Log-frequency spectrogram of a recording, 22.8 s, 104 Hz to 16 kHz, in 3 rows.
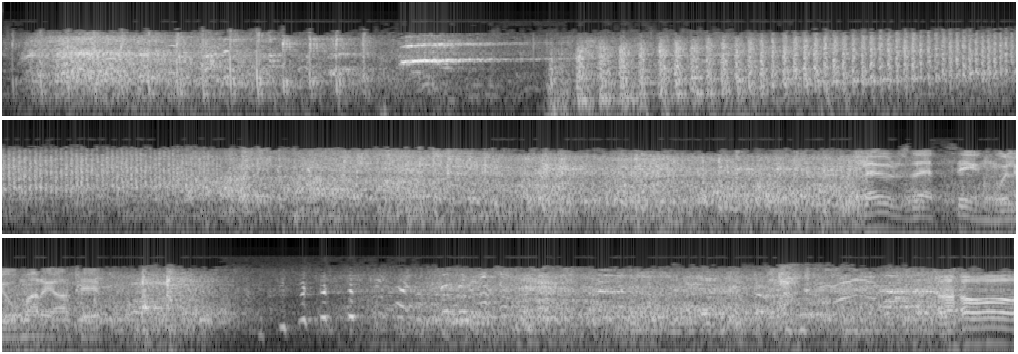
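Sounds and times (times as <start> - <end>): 
moving train wheels clattering over rail joints: 0.0 - 3.2, 3.8 - 22.2
laughter: 0.0 - 3.3, 17.0 - 22.7
high squeal: 3.0 - 4.1.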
